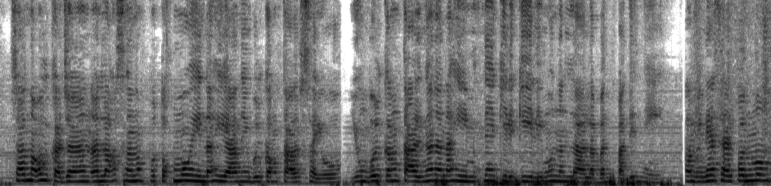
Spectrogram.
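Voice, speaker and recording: A woman's voice: a little high, steady tone, fast talker. A woman narrating and acting out comedic storytime skits in a playful, teasing way, with music playing behind.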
